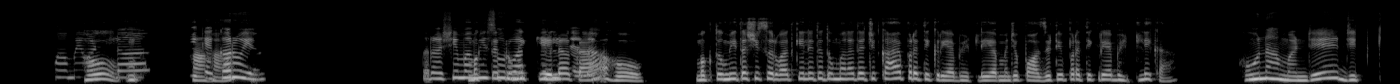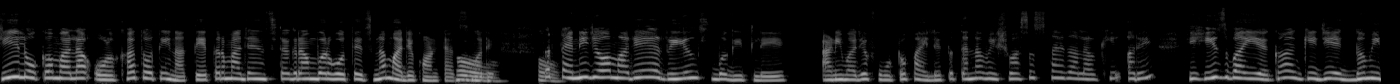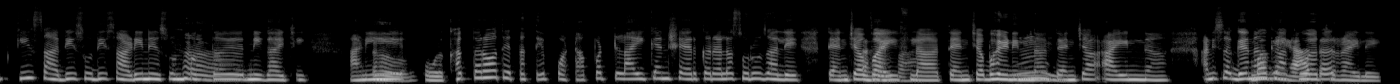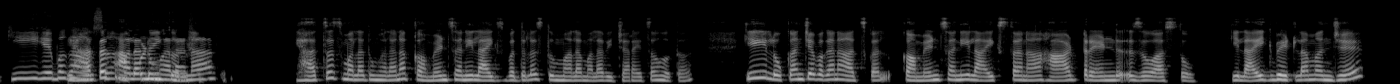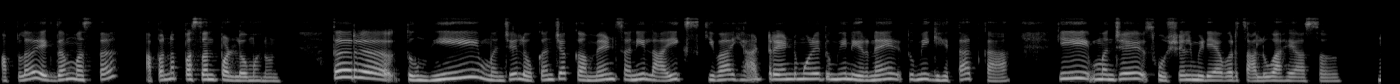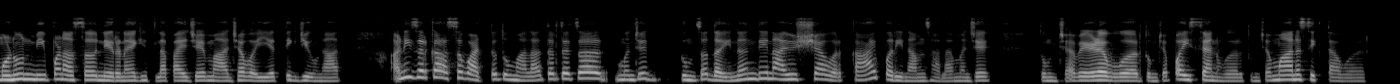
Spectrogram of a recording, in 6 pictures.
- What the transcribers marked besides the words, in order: in English: "पॉझिटिव्ह"; other background noise; in English: "कॉन्टॅक्ट्समध्ये"; in English: "वाईफला"; in English: "कमेंट्स"; in English: "कमेंट्स"; in English: "कमेंट्स"
- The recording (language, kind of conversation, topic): Marathi, podcast, सोशल मीडियाने तुमचा स्टाइल बदलला का?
